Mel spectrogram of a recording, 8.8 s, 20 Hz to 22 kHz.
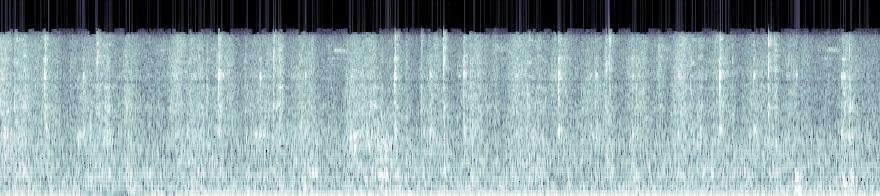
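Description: Yamada YS FZ-53 four-stroke glow engine being primed by hand: the propeller is flipped over again and again, with light, sharp clicks at an irregular pace of about one or two a second.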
